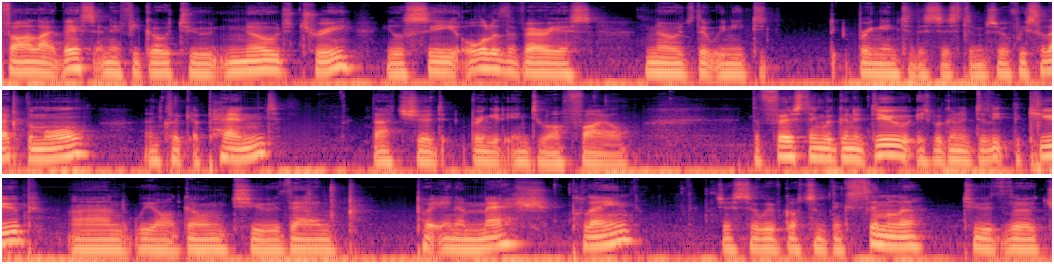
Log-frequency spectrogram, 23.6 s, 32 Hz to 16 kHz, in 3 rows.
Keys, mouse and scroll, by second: 11.0-12.1 drag, 12.2 click, 12.8 scroll down 1, 12.8-13.9 middle drag, 14.3 click, 15.5 Delete, 17.9 shift+a, 20.4-20.7 middle drag, 20.9 scroll up 2, 21.3-22.0 middle drag.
